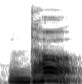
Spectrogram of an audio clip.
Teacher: अरे ये तो दांत में जीभ टच कर रहा है, ये तो दंत से बोला जाएगा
